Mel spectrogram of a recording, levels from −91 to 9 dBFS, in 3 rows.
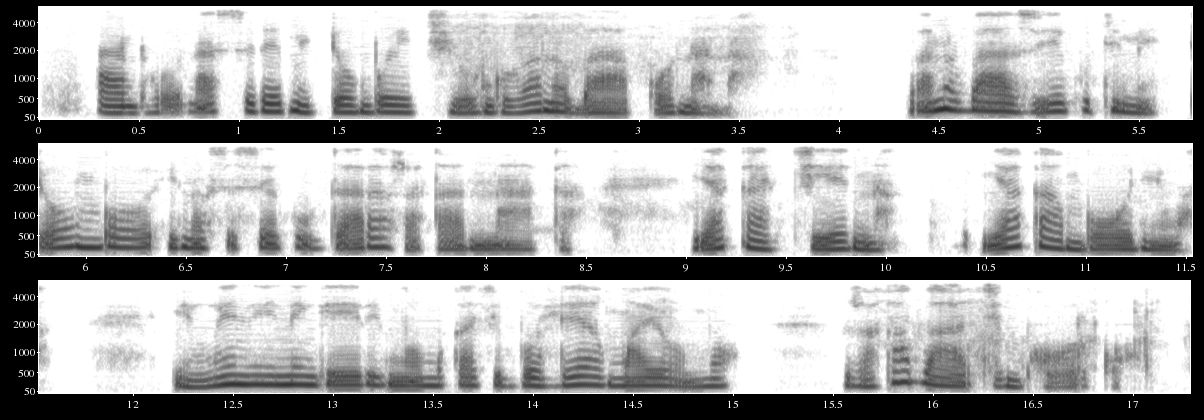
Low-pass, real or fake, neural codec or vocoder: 5.4 kHz; fake; codec, 16 kHz, 16 kbps, FunCodec, trained on Chinese and English, 50 frames a second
